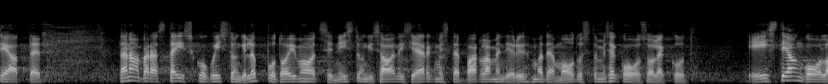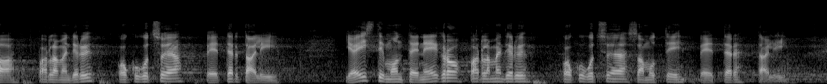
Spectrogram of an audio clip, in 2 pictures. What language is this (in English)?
Estonian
